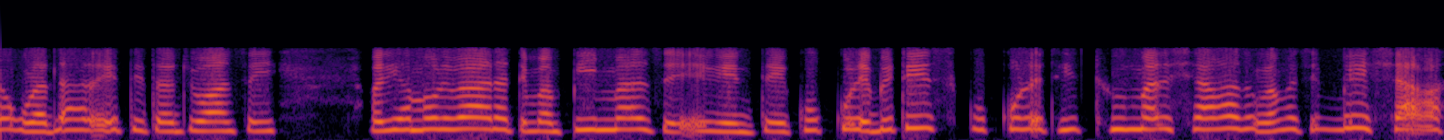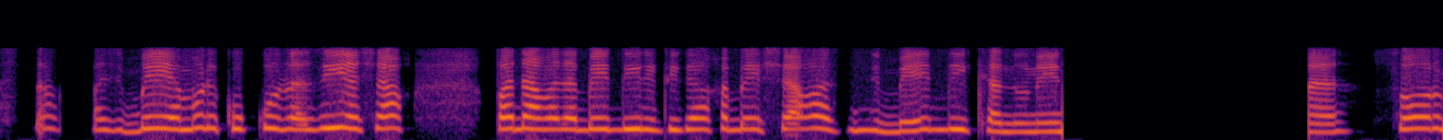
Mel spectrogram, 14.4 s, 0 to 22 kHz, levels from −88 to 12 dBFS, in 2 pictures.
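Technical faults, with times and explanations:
Throughout, 4-bit ADPCM compression: each sample is coded as a coarse 4-bit step from a prediction, so heavy gritty hiss rises and falls with the speech and roughens sharp onsets, consistent with about 44 kbps. A spectrogram shows noise filling between harmonics, with nothing above 5.3 kHz.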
